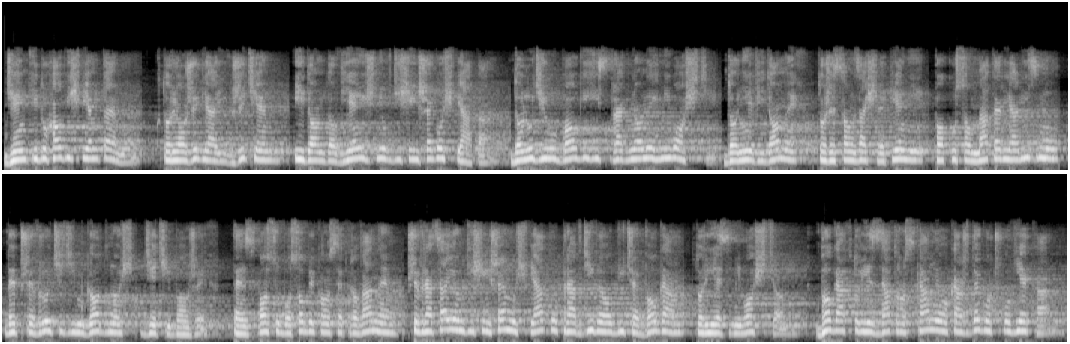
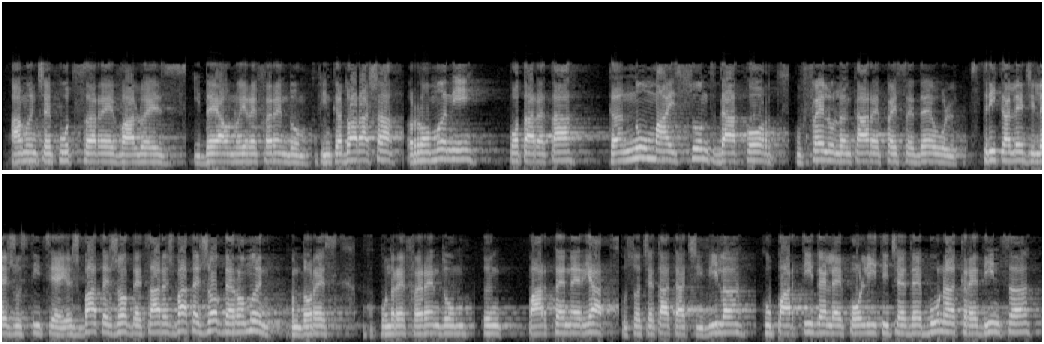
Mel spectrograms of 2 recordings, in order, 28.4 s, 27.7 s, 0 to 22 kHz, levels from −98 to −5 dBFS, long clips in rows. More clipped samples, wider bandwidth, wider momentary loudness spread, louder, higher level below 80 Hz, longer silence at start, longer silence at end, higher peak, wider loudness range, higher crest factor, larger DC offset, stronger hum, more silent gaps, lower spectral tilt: neither; first, 8.2 kHz vs 6.2 kHz; second, 5 LU vs 8 LU; first, -20 LUFS vs -29 LUFS; first, -58 dBFS vs -66 dBFS; about the same, 0 s vs 0.1 s; about the same, 0 s vs 0 s; first, -6 dBFS vs -12 dBFS; about the same, 1 LU vs 2 LU; about the same, 14 dB vs 16 dB; neither; neither; neither; second, -5.5 dB/octave vs -7 dB/octave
